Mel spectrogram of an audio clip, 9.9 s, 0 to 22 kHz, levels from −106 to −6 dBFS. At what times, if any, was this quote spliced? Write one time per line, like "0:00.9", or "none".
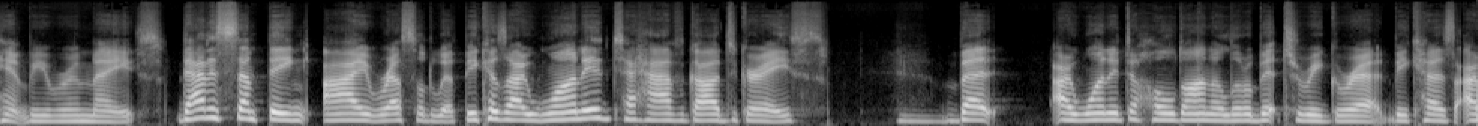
0:01.0
0:07.0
